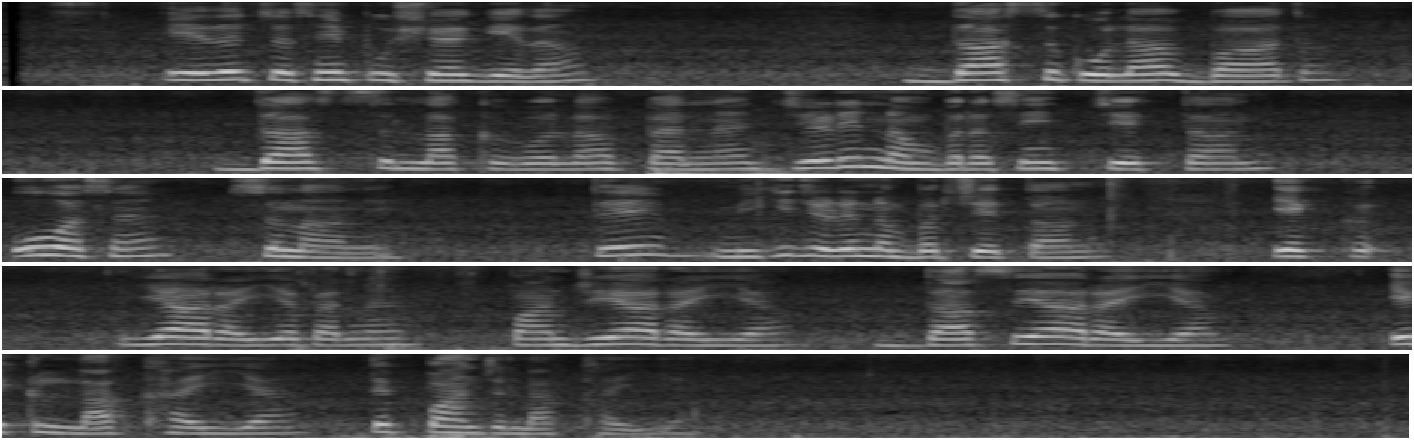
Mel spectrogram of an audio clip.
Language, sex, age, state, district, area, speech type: Dogri, female, 18-30, Jammu and Kashmir, Kathua, rural, spontaneous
